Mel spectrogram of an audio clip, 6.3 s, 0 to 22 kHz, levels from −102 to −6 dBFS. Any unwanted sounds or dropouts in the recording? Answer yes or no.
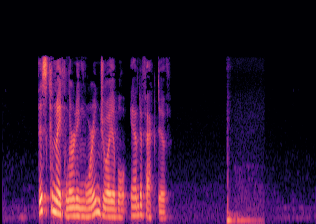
yes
